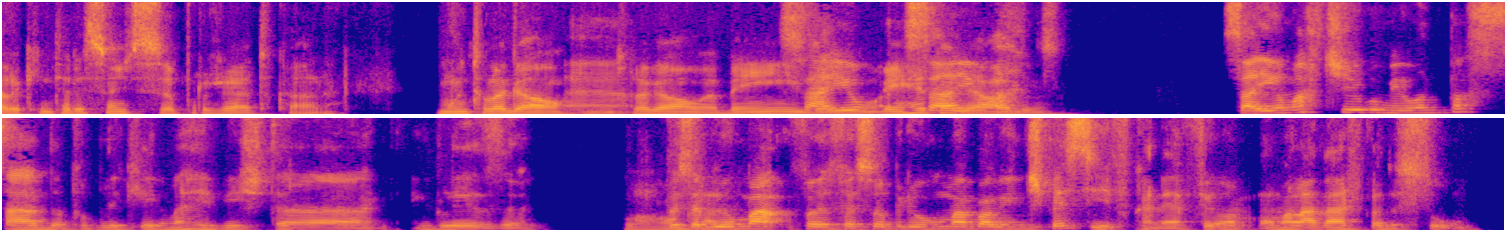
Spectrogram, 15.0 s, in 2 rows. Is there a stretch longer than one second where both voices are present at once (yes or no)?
yes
